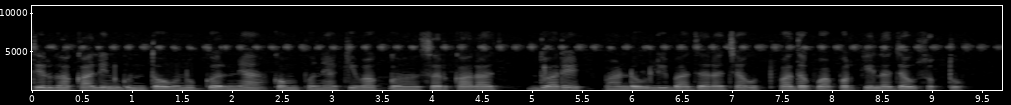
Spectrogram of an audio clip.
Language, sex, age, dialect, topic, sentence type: Marathi, female, 18-24, Varhadi, banking, statement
